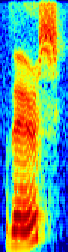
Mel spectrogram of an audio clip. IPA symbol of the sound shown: ɜ:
